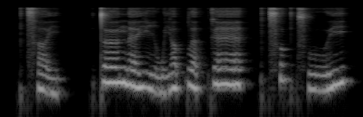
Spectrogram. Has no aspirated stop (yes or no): no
